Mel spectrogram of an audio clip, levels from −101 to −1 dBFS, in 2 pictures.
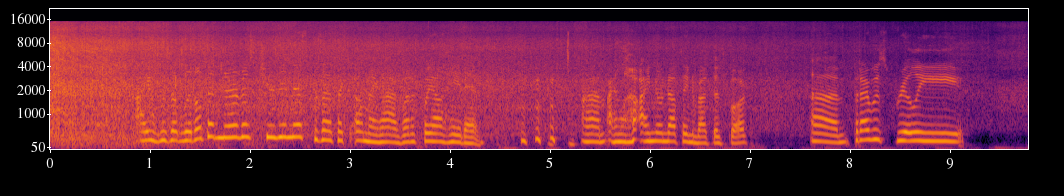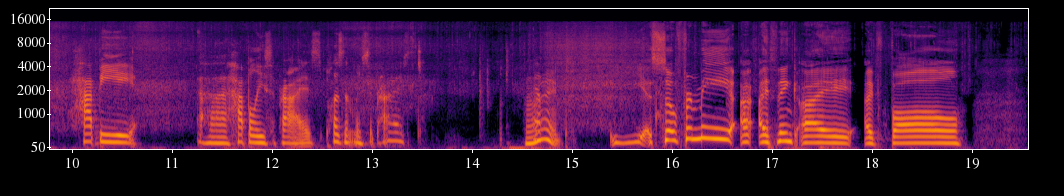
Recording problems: hiss; loud; throughout; 1 dB below the speech

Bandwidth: 15 kHz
